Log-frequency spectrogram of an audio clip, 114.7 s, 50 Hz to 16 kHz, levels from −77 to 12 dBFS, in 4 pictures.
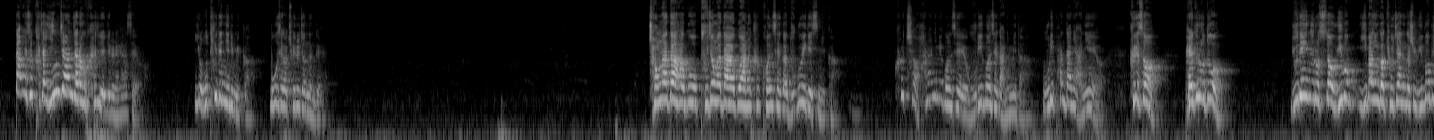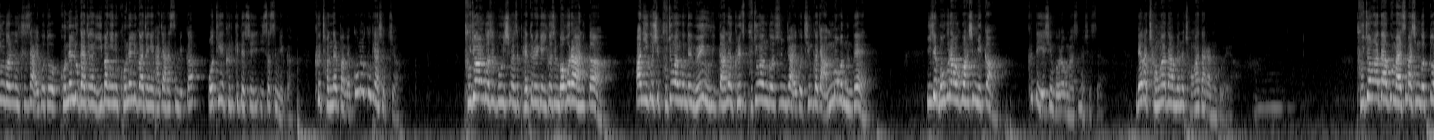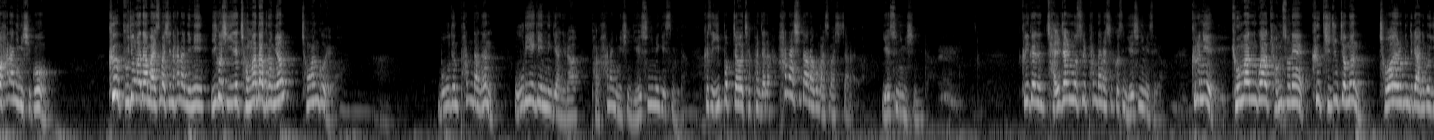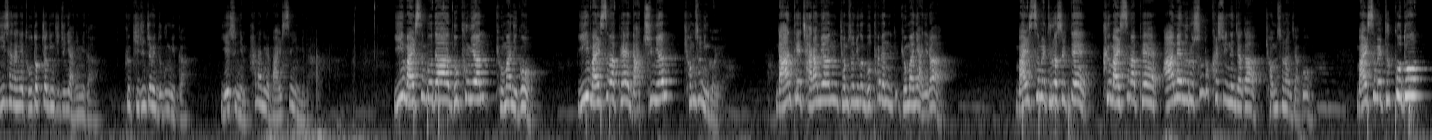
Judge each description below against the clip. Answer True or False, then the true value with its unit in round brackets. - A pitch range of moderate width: False (5.8 semitones)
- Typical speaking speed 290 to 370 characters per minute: False (280 characters per minute)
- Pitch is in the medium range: False (225 Hz)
